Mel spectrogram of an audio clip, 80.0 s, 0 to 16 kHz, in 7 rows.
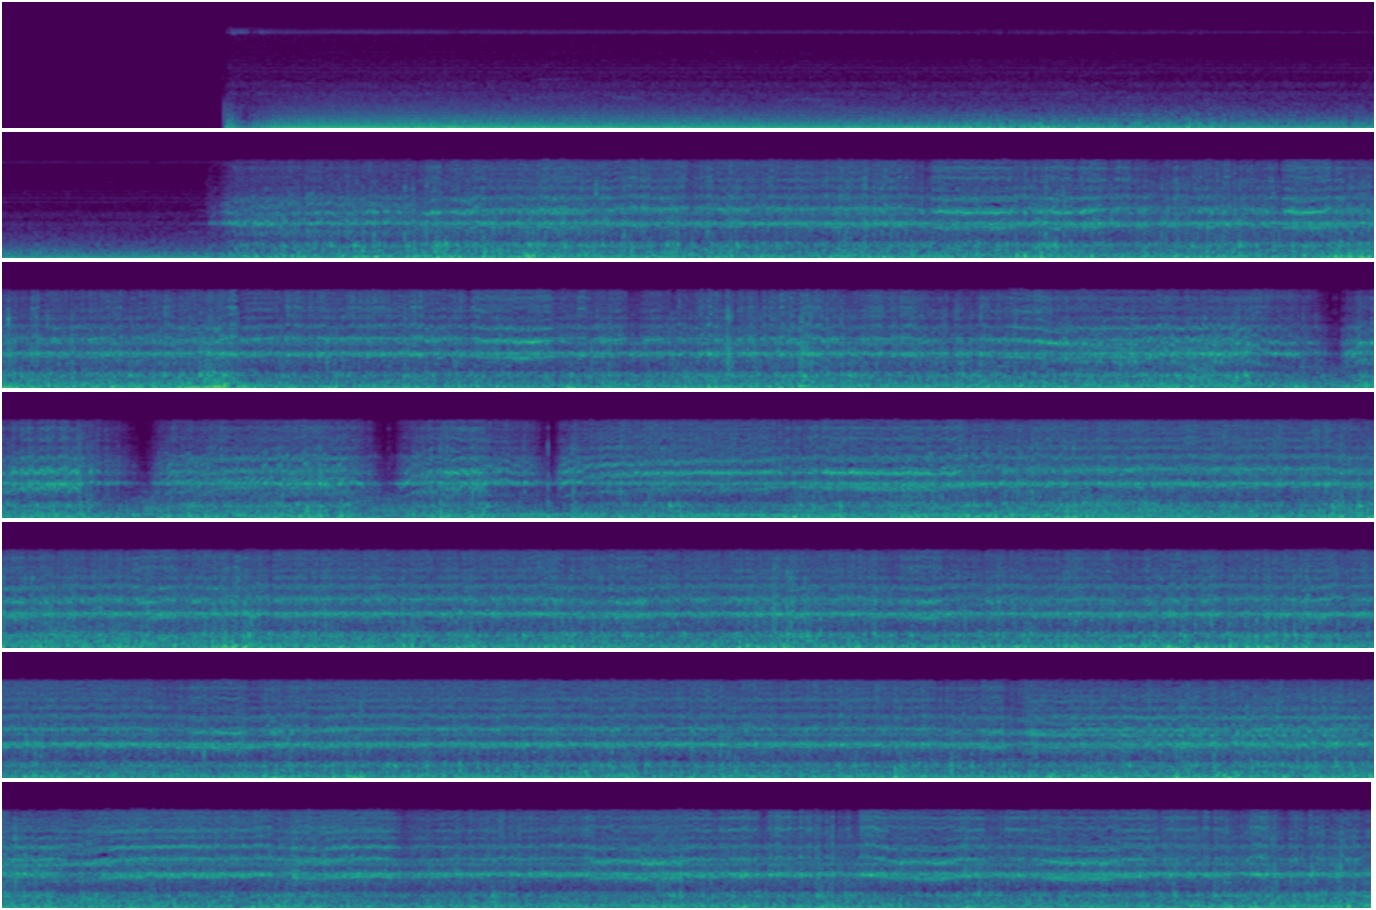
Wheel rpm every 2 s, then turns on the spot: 0, 0, 0, 0, 0, 0, 0, 120, 210, 230, 220, 230, 230, 230, 230, 230, 180, 110, 140, 100, 190, 220, 230, 230, 230, 230, 230, 220, 230, 220, 230, 230, 230, 200, 200, 220, 230, 230, 220, 230.
none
